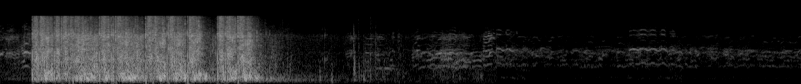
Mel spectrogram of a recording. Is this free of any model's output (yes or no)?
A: no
